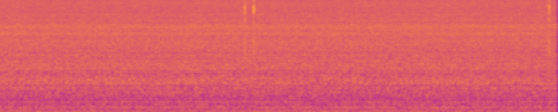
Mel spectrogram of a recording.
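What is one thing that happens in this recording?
Jet engines drone low and steady inside a cockpit.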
